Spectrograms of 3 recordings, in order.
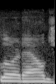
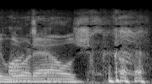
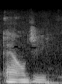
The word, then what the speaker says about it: Lord-Alge: well yeah it's chris lord-alge ii okay I was wondering because uh I've been there you want to say Laura Dalles or something but it's algae and when what is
